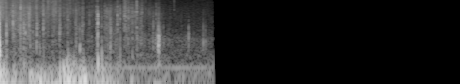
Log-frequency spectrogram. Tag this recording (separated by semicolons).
break; pieces; soil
